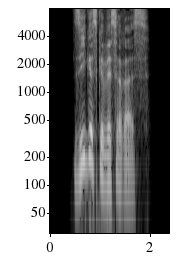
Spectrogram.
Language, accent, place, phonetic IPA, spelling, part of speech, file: German, Germany, Berlin, [ˈziːɡəsɡəˌvɪsəʁəs], siegesgewisseres, adjective, De-siegesgewisseres.ogg
- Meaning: strong/mixed nominative/accusative neuter singular comparative degree of siegesgewiss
